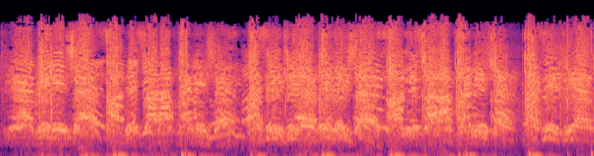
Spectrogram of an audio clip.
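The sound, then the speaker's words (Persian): Students at Razi University in Kermanshah chant together at a protest rally: loud, rhythmic bursts of many voices shouting in unison, repeating steadily with brief dips between phrases. “دانشجویان دانشگاه رازی کرمانشاه دست به تجمعهای اعتراضی زدند. صدای دانشجویان دانشگاه رازی کرمانشاه.”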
